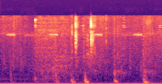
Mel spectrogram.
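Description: A horse's hooves thud softly on grass as it walks.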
